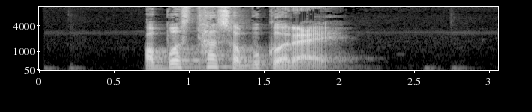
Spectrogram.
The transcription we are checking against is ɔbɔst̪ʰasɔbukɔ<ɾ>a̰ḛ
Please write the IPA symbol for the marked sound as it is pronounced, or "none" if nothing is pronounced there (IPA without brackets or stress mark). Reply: ɾ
